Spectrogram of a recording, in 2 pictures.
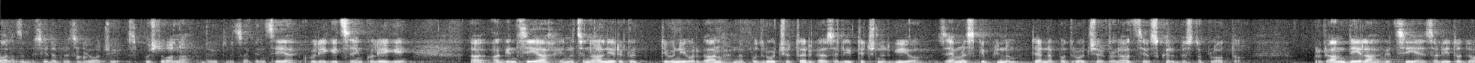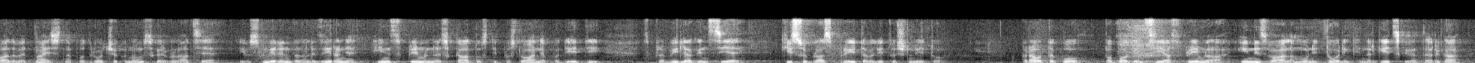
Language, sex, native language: Slovenian, male, Slovenian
